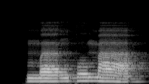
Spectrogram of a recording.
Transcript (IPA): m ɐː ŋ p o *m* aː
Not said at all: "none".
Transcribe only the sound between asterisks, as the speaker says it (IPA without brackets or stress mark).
m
